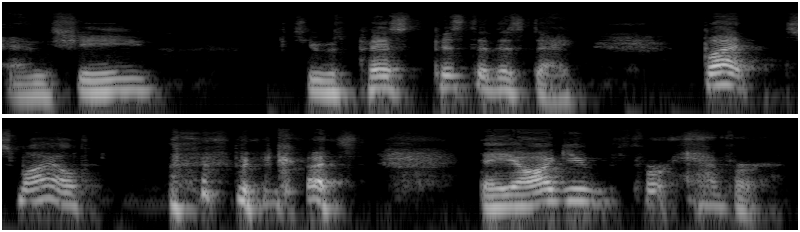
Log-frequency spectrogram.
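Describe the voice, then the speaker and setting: A man in his sixties, a guest on a video call, tells family stories in an animated way and acts out the voices of the people in them. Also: fairly high pitch, takes it slowly, pauses often, husky. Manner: animated anecdotes with voiced quotes. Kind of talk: conversational storytelling.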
